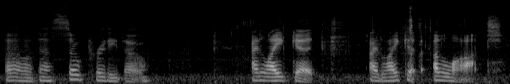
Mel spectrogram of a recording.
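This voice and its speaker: A woman's voice: on the low side, slow pace, slight background noise. A woman chatting through an unboxing, easily delighted and often apologizing for slips. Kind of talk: casual unboxing chat.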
